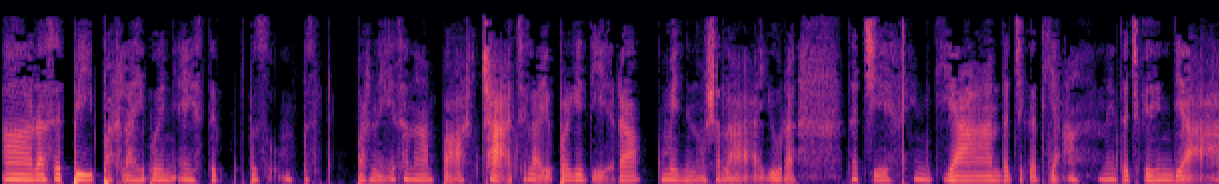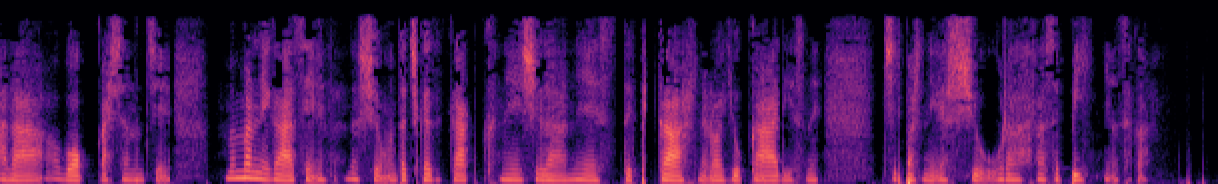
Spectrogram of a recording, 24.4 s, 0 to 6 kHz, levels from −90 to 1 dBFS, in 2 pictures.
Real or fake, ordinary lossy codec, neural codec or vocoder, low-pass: fake; MP3, 24 kbps; codec, 16 kHz in and 24 kHz out, 1 kbps, XY-Tokenizer; 5.4 kHz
